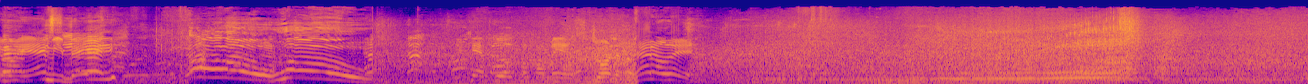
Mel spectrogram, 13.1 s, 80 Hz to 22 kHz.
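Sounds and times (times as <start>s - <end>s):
road noise rushing: 3.6s - 13.0s
car engine passing by: 7.1s - 13.0s.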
